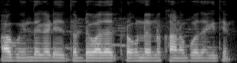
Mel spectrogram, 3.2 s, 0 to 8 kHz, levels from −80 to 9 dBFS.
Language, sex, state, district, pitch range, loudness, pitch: Kannada, male, Karnataka, Koppal, 130-135 Hz, -18 LUFS, 135 Hz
